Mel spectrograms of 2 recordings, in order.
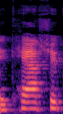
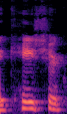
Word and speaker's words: Akashic: So this reminds me of, you can pronounce it either way, the Akashic or the Akashic records.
